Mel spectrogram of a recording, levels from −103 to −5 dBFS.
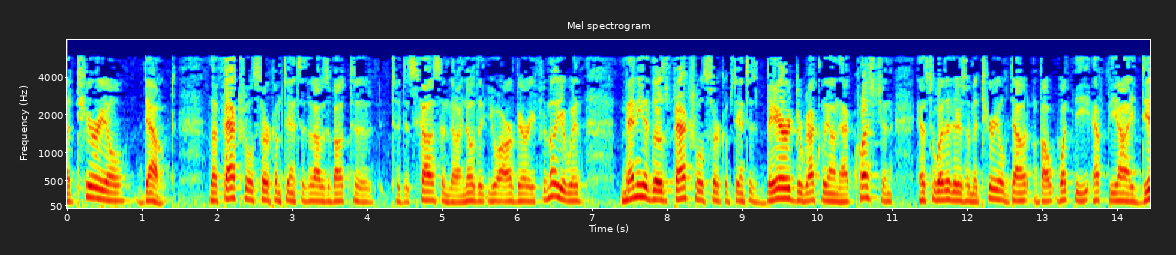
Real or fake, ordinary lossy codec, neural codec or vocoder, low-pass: fake; MP3, 24 kbps; codec, 16 kHz, 16 kbps, FreqCodec, larger model; 7.2 kHz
